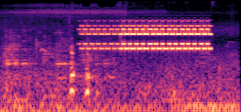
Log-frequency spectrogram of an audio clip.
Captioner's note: chickens cluck; cell phone rings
